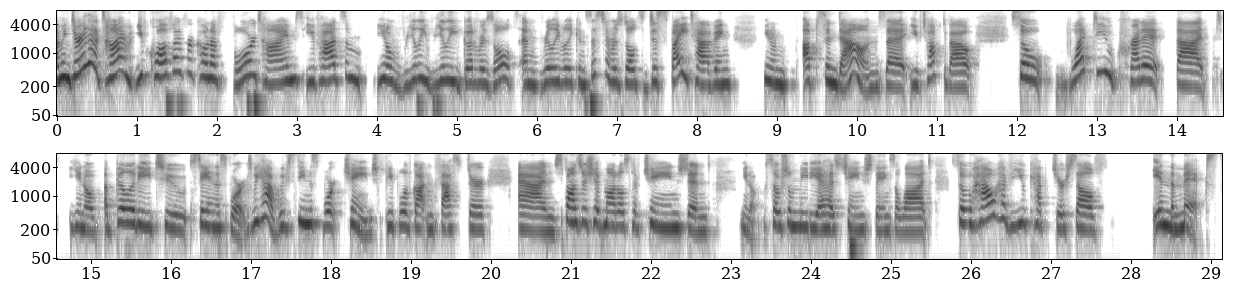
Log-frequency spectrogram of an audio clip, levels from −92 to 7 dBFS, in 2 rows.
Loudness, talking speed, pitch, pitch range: -27 LUFS, 175 wpm, 240 Hz, 215-275 Hz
